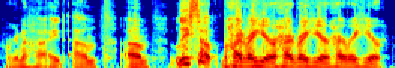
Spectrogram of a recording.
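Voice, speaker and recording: A woman's voice: a bass voice, expressive, brisk, dry recording, clean studio sound. A woman voicing a nervous, boastful young boy who stammers and hesitates, in a homemade cartoon play. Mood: panicked.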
